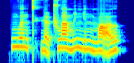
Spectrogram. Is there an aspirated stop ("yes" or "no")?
yes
